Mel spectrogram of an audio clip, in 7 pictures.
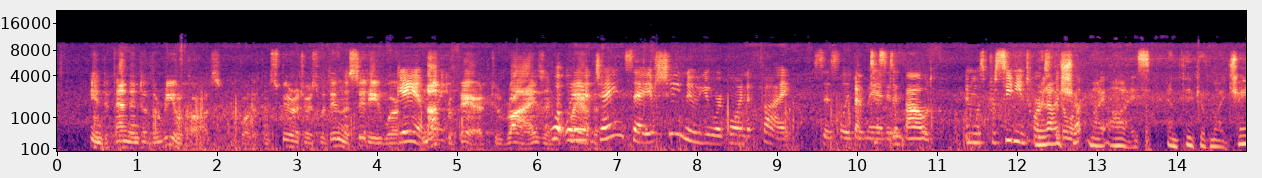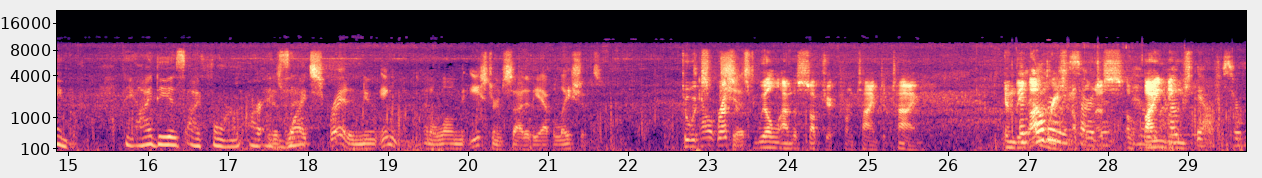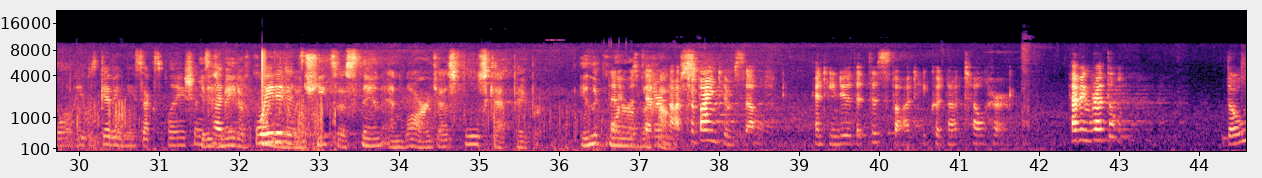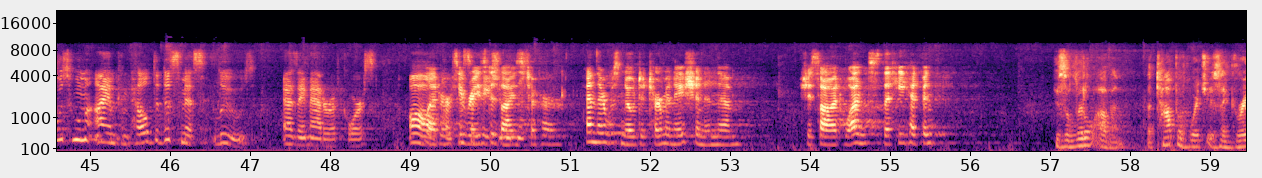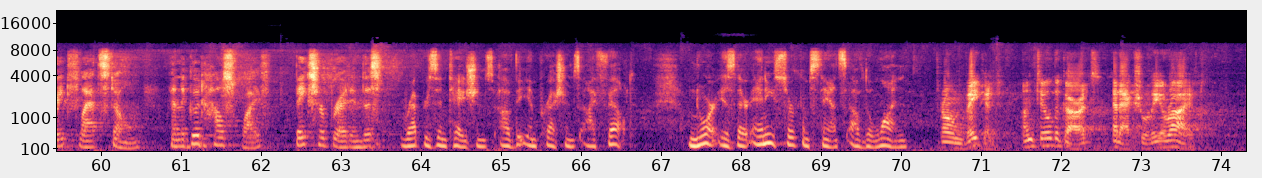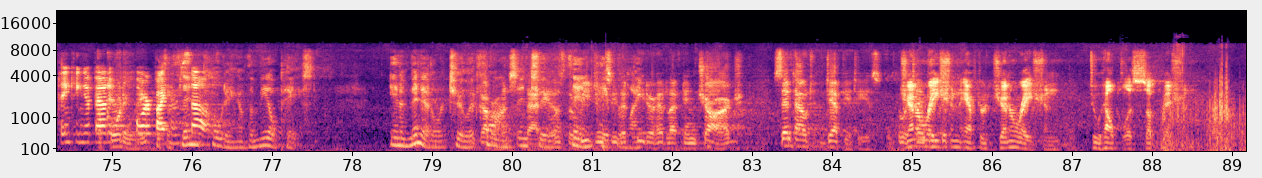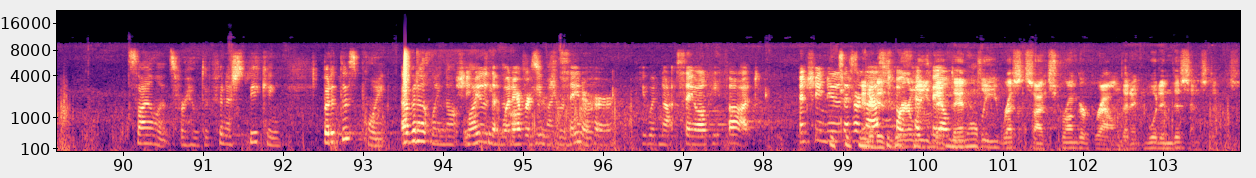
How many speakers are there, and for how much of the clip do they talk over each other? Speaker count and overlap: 9, about 21%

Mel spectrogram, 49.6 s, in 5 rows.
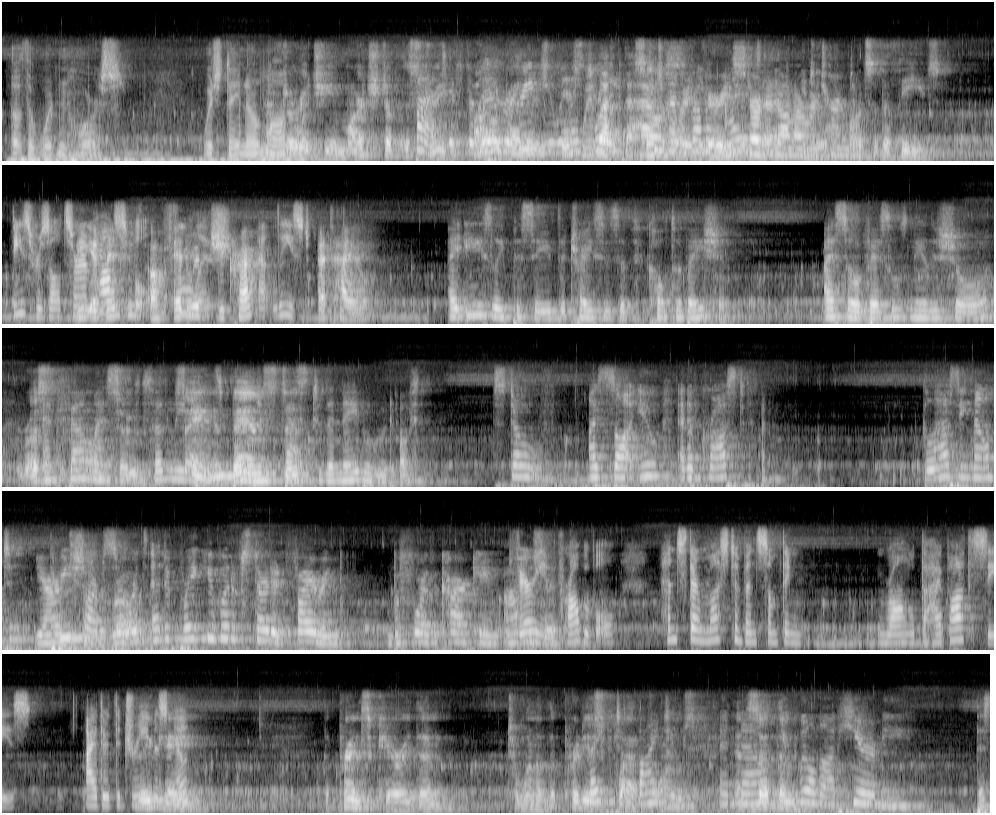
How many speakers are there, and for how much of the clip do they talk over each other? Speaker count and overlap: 9, about 32%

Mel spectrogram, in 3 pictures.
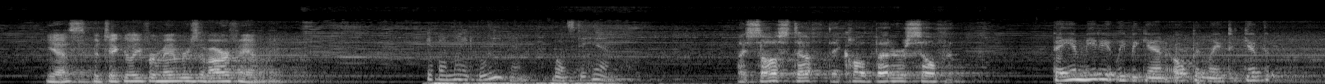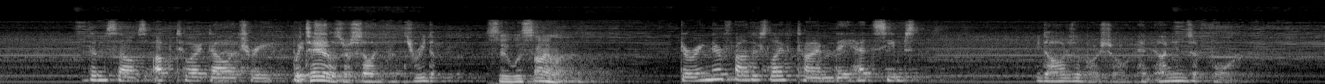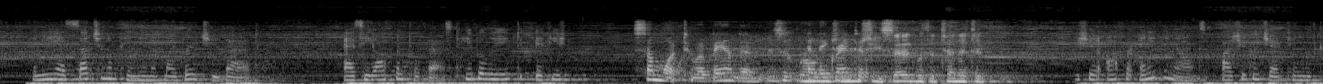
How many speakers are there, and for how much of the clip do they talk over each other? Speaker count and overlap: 4, about 6%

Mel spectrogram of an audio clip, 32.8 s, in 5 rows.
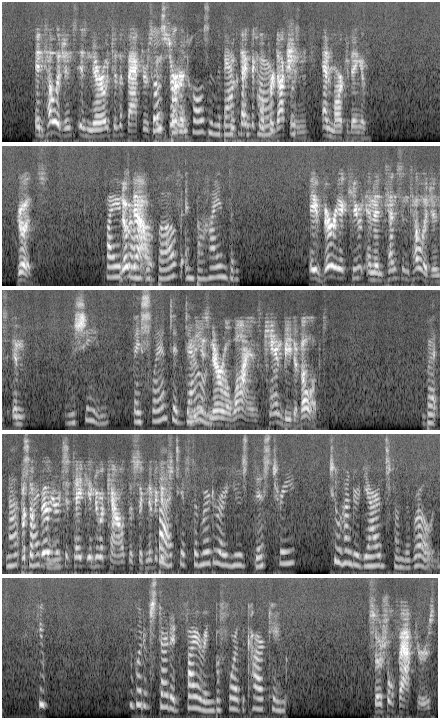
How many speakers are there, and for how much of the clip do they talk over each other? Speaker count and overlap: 2, about 13%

